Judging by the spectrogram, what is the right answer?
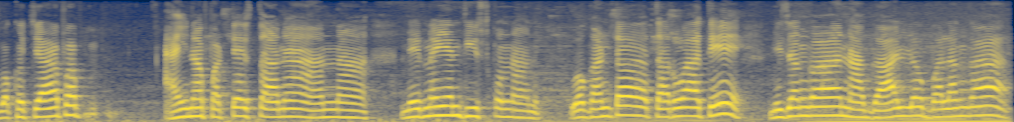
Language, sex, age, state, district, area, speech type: Telugu, female, 60+, Telangana, Ranga Reddy, rural, spontaneous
